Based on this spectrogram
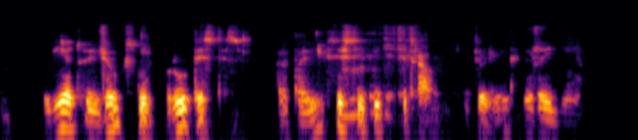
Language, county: Lithuanian, Utena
